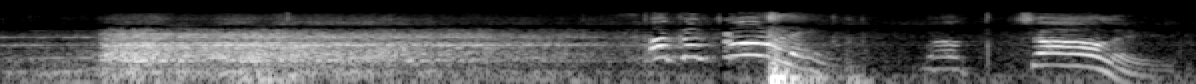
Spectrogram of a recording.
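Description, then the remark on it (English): A train rumbles and hisses steadily as it comes to a halt at a station, followed by a sharp door slam while people begin talking over the fading noise. “Look, Pops, the train stopped.”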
